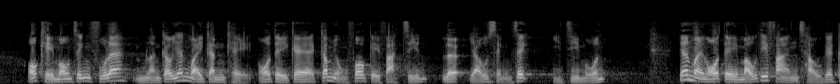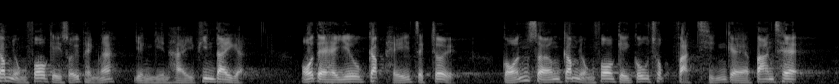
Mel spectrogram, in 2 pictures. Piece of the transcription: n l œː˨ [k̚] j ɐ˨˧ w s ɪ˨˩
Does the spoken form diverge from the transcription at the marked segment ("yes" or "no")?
no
